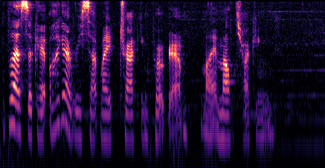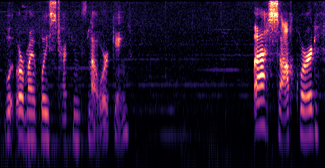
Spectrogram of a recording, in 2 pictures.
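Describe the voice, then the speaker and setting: A woman's voice: mid-range voice, vocal fry, a bit bright. A young woman, chatting casually with her stream while out of breath, rambling and laughing often. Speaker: vtuber streamer.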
